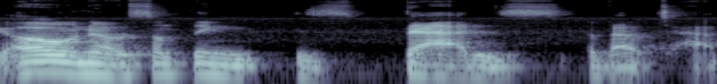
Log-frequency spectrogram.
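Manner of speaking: plain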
